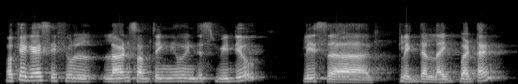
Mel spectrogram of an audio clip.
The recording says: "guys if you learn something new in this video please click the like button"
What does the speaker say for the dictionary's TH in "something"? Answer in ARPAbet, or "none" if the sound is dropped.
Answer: T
